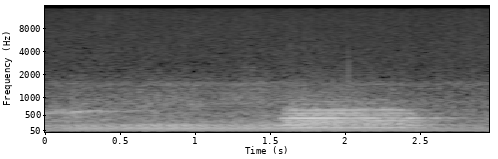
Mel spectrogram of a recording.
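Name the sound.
steamship whistle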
